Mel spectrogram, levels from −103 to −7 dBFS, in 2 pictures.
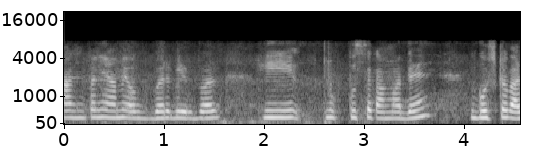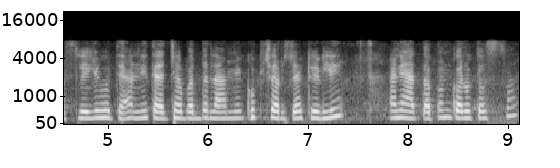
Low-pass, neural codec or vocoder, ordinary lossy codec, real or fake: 7.2 kHz; codec, 16 kHz in and 24 kHz out, 1.1 kbps, FireRedTTS-2 codec; Opus, 24 kbps; fake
